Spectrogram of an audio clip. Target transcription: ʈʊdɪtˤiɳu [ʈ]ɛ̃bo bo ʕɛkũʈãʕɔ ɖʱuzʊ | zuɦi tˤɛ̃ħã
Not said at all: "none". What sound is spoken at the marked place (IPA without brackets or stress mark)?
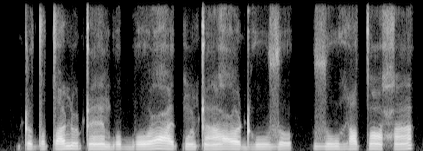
ʈ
